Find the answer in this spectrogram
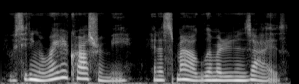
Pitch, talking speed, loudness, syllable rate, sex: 205 Hz, 280 wpm, -15 LUFS, 7.2 syllables/s, female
